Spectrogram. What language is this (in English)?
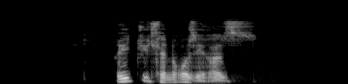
Kabardian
